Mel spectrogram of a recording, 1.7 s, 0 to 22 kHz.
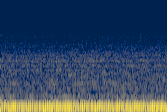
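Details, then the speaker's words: Lexus LS400 1UZ-FE V8 after intake manifold gasket and injector seal replacement; earlier high, rough idle was blamed on injector seals: warm V8 holds a deep, even, smooth idle with no stumble or lope; normal idle. "we will uh it running great now just idle down some more so smooth it's not running rough like it was before"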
